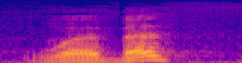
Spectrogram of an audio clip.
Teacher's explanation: وبث نقف عليها بالضغط على الثاء · Term: النبر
